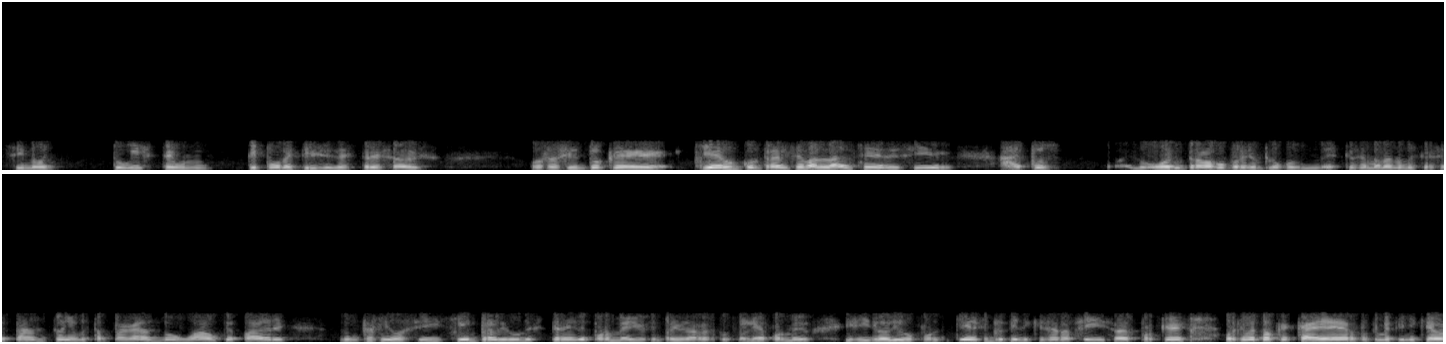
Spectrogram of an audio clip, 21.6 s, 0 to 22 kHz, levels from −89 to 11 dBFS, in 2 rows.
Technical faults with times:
0.00-21.63 G.723.1 codec

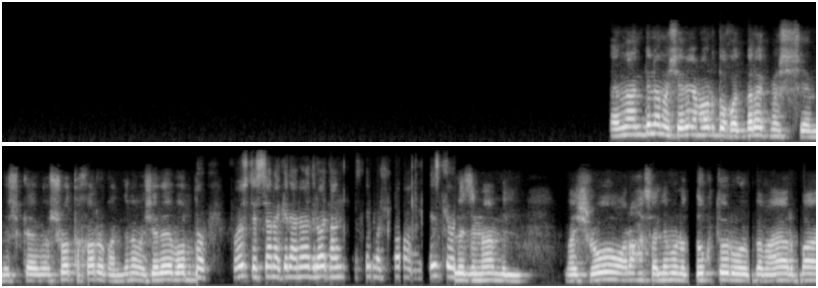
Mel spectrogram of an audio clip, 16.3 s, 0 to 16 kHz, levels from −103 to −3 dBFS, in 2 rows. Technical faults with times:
10.09-12.67 wrong sample rate

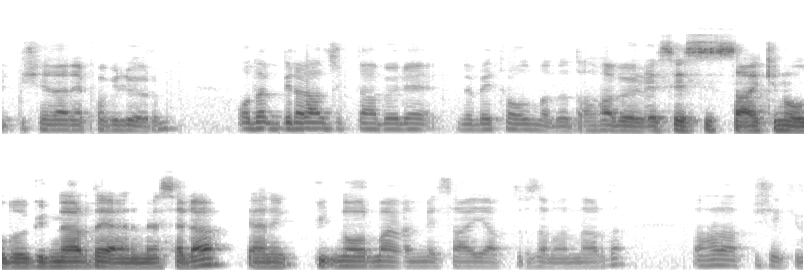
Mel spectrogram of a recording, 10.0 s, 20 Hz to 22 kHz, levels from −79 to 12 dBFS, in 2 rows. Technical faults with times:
3.78-7.49 automatic gain falling

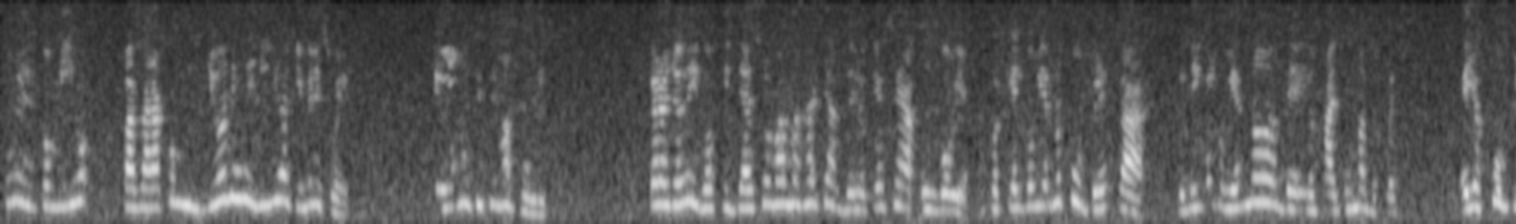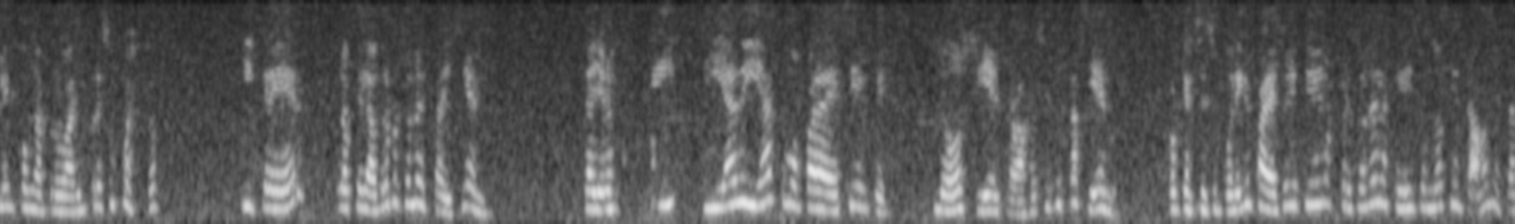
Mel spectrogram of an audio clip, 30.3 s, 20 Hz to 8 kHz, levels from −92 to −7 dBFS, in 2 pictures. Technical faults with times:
0.00-30.32 noise suppressor artifacts
0.05-20.06 speech cut by the noise suppressor
20.99-30.32 speech cut by the noise suppressor

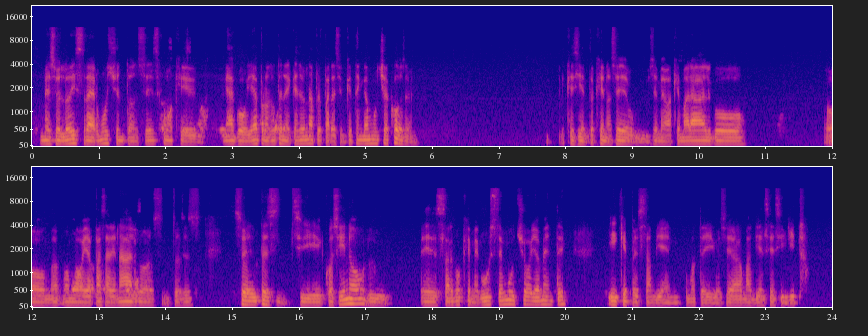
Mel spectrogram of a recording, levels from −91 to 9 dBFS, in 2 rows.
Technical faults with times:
0.00-3.81 echo leak
10.66-11.30 echo leak
12.59-13.85 echo leak
14.43-14.50 echo leak
17.40-17.82 background gated by the echo canceller
20.59-20.63 echo leak

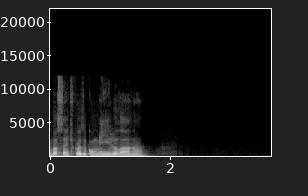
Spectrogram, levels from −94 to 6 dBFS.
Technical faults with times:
none

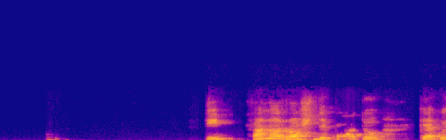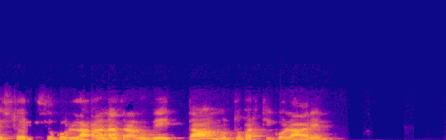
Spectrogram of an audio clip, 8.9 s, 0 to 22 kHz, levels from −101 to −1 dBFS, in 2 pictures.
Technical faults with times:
none

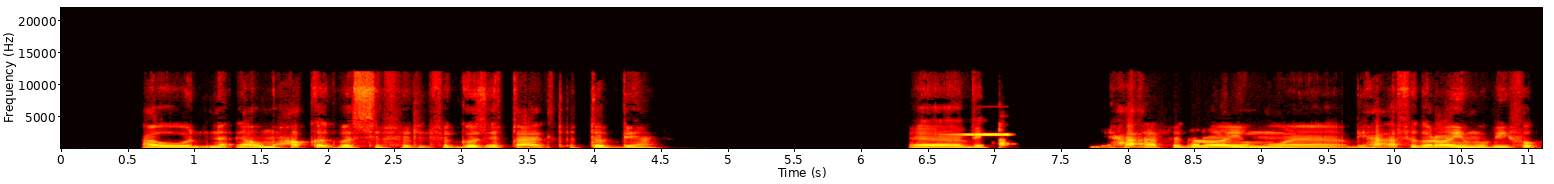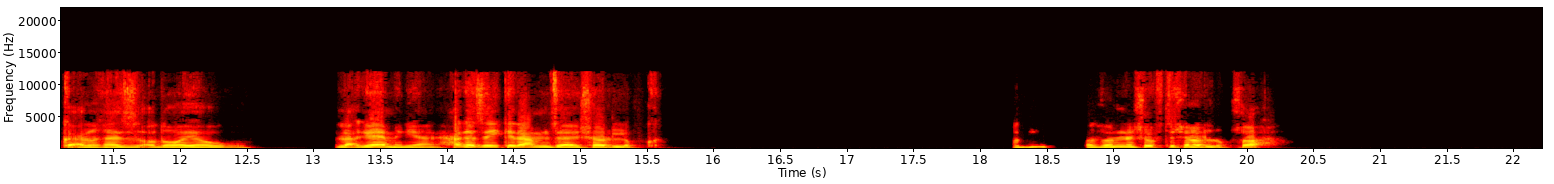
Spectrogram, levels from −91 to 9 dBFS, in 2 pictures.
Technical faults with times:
6.58-7.16 loudspeaker feedback squeal

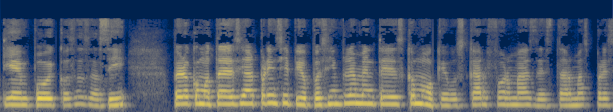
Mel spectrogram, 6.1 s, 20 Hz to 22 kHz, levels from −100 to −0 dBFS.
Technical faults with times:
0.56-1.00 one channel drops out
4.33-6.13 one channel drops out

